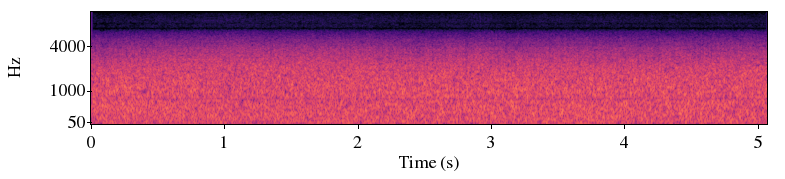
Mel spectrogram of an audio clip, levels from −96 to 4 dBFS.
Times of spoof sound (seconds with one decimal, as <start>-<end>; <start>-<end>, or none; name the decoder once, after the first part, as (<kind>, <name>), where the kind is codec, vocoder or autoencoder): 4.4-5.1 (vocoder, BigVGAN v2)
